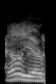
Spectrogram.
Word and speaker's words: Elia: Elia rhymes with hell yeah.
